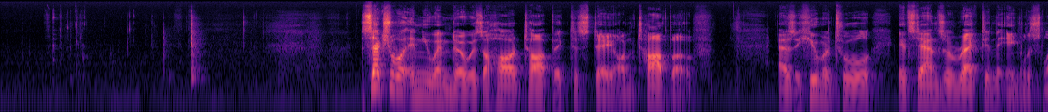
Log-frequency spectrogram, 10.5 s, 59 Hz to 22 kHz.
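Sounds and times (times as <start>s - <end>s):
low steady hum: 0.0s - 10.4s
person sipping water: 0.4s - 1.4s
gulp-like swallow of water: 0.5s - 1.4s
speech: 3.6s - 7.2s, 7.8s - 10.4s.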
